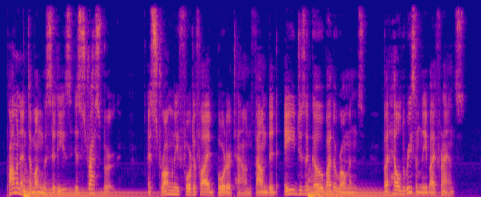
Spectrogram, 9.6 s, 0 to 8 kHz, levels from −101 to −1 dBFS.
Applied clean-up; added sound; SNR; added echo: none; Bowed string instrument; 2 dB; none.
